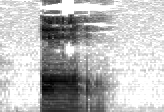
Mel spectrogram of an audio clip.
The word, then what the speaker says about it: I'll: 它的这个缩写，的发音标准的发音是 I'll。 Okay, it's very hard. It's very difficult. 我们可以把它弱读。 Okay, 很常见的一个弱读就是把它发成 all。就是 A-L-L 这个发音一模一样，所有 all 的这个发音 it's the same。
